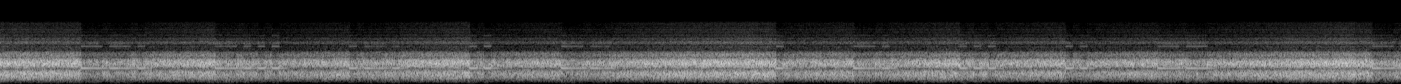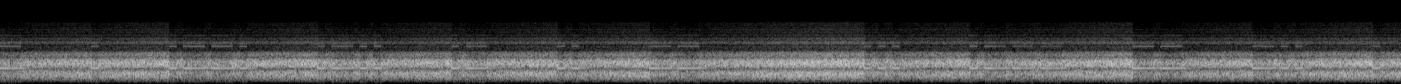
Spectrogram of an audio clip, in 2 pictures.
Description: Morse code (Hebrew alphabet), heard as a keyed tone, machine-sent, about 17 wpm, spaced as for 9 wpm, 760 Hz, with radio static, a narrow filter and room echo. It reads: גברים ונשים מופלאים שעמדו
